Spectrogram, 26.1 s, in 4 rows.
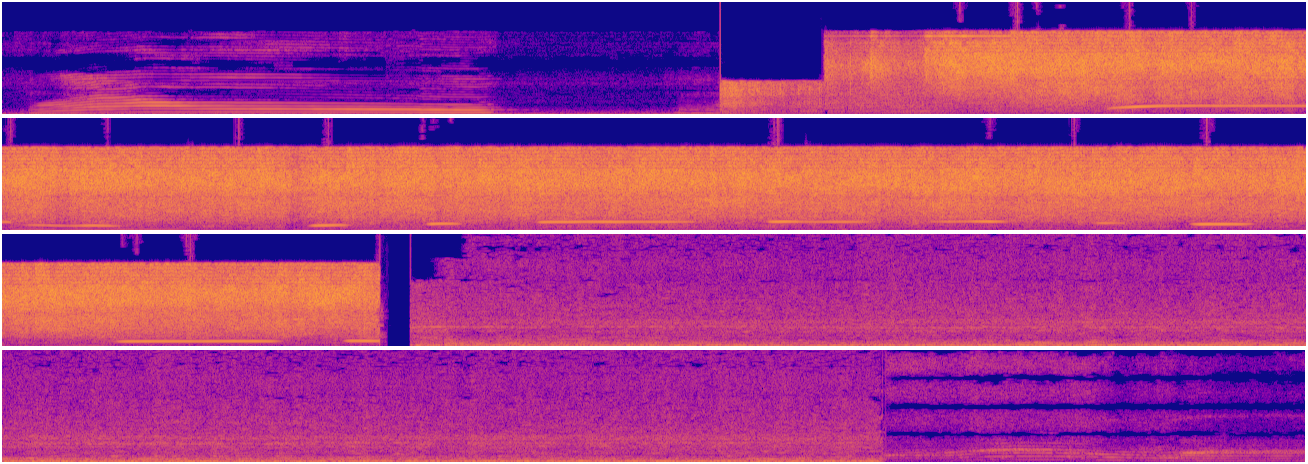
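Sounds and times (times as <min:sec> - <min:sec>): shower spray hissing: 0:04.0 - 0:15.0
thin whistle-like tones: 0:05.5 - 0:07.2, 0:08.0 - 0:15.0
low hum: 0:15.1 - 0:24.2.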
